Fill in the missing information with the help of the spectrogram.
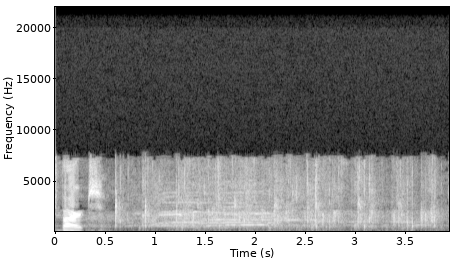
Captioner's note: cheers, applause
